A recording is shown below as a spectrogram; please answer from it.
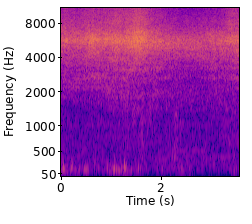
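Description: Crappie fillets sizzle loudly in hot oil in a skillet, a steady close hiss that swells briefly, with faint low bumps beneath and no speech.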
